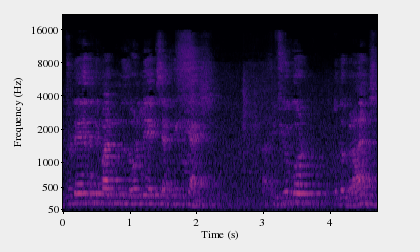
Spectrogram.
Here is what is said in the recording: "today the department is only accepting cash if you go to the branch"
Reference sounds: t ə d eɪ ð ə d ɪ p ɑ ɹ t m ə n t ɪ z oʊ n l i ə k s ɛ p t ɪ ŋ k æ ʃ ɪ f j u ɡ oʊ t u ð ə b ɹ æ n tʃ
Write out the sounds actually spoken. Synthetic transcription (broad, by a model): t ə d eɪ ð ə d ɪ p ɑ ɹ t m ə n t ɪ z oʊ n l i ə k s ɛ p t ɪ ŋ k æ ʃ ɪ f j u ɡ oʊ t u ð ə b ɹ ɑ n tʃ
